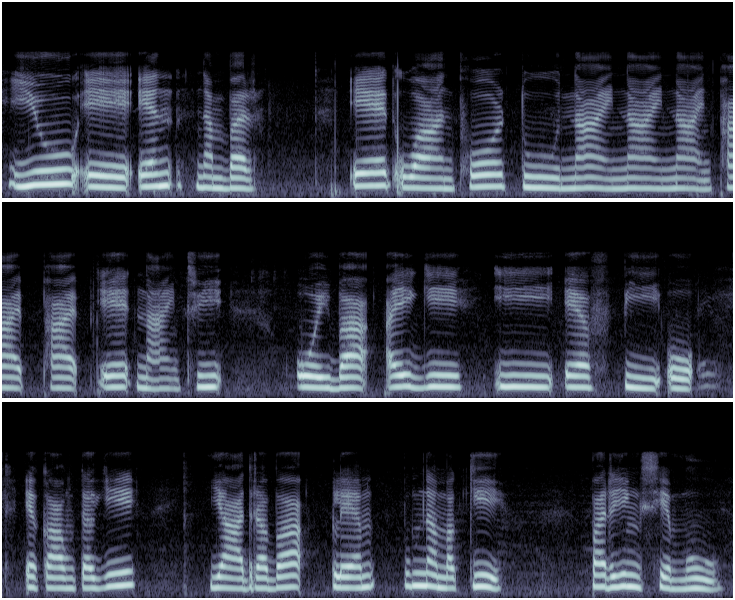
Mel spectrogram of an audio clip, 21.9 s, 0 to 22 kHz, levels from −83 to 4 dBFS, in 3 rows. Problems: background sounds at intervals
